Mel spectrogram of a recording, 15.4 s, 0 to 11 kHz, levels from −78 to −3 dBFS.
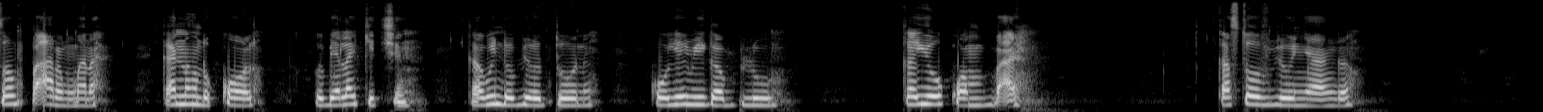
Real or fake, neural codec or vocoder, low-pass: real; none; 9.9 kHz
